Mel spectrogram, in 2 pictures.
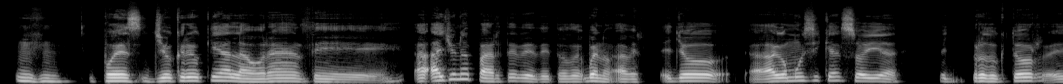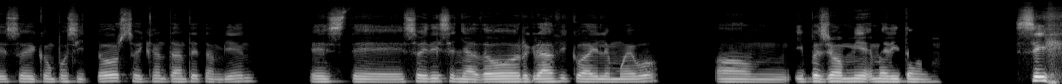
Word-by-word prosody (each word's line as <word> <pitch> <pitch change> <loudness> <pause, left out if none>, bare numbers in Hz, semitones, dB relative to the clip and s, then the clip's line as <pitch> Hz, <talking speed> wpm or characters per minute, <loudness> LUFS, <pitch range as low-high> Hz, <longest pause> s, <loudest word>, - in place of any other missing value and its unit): Ujú. 145 -4 -3 0.4
Pues 155 -2 +7
yo 155 +3 +2
creo 170 -1 +3
que 180 0 0
a 170 - +4
la 140 -5 +4
hora 145 +3 +1
de 120 - -5
ha - - +3
hay 185 +7 +4
una 245 +1 0
parte 155 - 0
de 145 -4 0
de 125 0 -4
todo 130 +1 -4
Bueno, 145 -4 +3
a - - -1
ver, 120 0 -6 0.3
yo 155 0 +5 0.3
ha - - +1
hago 150 +2 +5
música, 180 +1 -4
soy, 150 -4 +2
eh, 130 -1 -2 0.7
productor, 155 +3 +2
eh, 125 +1 -3
soy 130 0 -4
compositor, 135 +2 -4
soy 145 -3 -6
cantante 135 0 -6
también, 135 +3 -8 0.5
este, 125 -2 -3
soy 140 +1 -1
diseñador 130 -1 +1
gráfico, 135 +1 0
ahí 125 0 +1
le 125 0 -1
muevo, 125 +3 -3 0.5
am, 120 -3 -4
y 135 - -4
pues 135 -1 +2
yo 140 0 +4
mie 135 -1 +1
medito. 130 -1 +1 1.0
Sí, 180 -2 +7
135 Hz, 130 wpm, -20 LUFS, 125-150 Hz, 1.0 s, Pues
